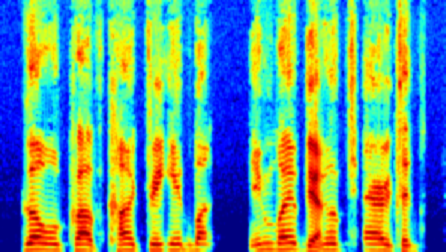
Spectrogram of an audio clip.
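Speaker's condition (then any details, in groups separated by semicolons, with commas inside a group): Cerebral palsy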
